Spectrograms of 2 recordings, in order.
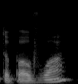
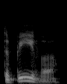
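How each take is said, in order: First: The name ends with a French-style 'vwar'. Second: The name ends like the English word 'beaver'.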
